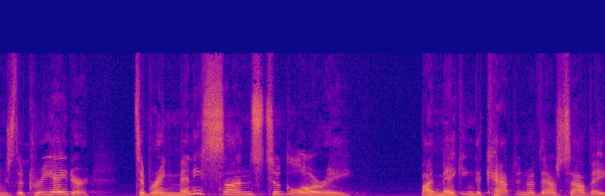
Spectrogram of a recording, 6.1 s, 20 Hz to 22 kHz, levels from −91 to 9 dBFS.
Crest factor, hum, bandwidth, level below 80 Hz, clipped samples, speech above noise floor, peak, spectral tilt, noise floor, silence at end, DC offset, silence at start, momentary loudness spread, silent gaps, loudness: 20 dB; none; 16.5 kHz; -68 dBFS; under 0.1%; 39 dB; -6 dBFS; -3 dB/octave; -64 dBFS; 0 s; under 0.1%; 0 s; 8 LU; none; -25 LUFS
